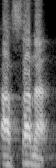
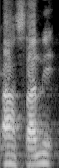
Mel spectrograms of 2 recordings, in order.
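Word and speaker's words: أَحْسَنِ: Dari sini bacanya bukan fi asana. Assana itu termasuk isim gir munsarif. Dia bacanya fi ahsani ni ni ni kasrah. Kenapa? Karena ah mudhaof takwimin mudhaofun ilaih. Jangan dibaca fi ahsana takwimin. Salah.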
